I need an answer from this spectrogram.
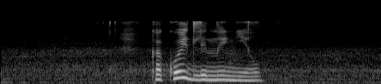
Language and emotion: Russian, neutral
